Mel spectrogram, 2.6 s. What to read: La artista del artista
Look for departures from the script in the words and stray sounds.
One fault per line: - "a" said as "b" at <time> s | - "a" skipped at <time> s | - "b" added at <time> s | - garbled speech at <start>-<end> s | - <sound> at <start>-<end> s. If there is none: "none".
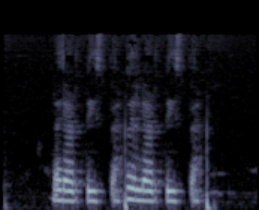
none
